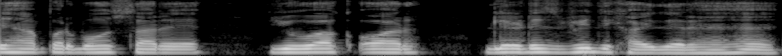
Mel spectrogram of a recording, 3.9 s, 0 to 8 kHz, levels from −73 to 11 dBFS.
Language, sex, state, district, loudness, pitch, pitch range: Hindi, male, Jharkhand, Garhwa, -12 LUFS, 140 Hz, 130-145 Hz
